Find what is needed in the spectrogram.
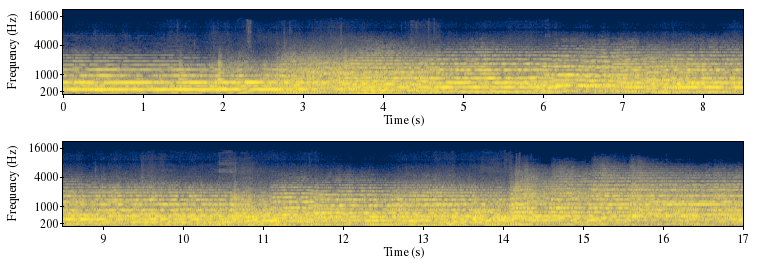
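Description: A brass ensemble of trombones, trumpets and tuba playing a slow piece in sustained chords that change every second or two.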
